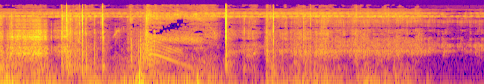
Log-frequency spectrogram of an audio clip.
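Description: Daiwa baitcasting reel during a cast: a few light clicks, then the spool's whine falling in pitch for about a second as the line pays out, and a sharp click about half a second later.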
